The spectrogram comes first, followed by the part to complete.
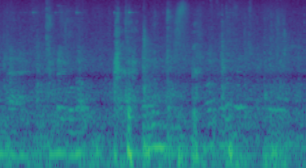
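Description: Faint, off-microphone speech in a lecture hall, with a few sharp clicks or knocks, the clearest a pair a little before two seconds in.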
